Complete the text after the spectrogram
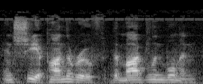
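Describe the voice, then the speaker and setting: A man's voice: fairly low pitch, steady tone, fairly quick, fairly bright tone, a little hiss or hum, close to an everyday voice, poor audio. A man playing a pompous, indignant old Athenian magistrate in a verse comedy, declaiming with blustering contempt for women. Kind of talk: verse comedy read aloud.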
